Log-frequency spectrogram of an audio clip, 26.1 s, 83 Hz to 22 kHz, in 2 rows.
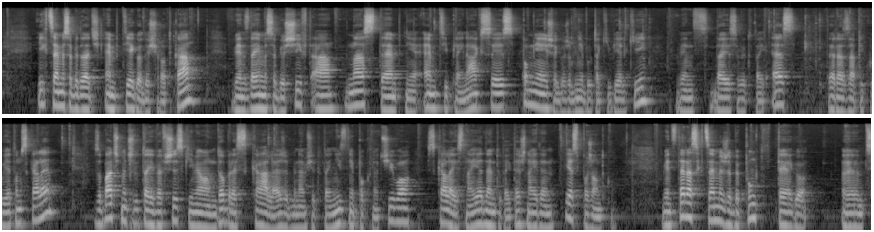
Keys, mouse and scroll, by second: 2.6 ctrl+s, 3.8 shift+a, 7.8 s, 8.5 s, 12.0 ctrl+a, 13.9 click, 15.0 n, 17.1 click, 21.4 click.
